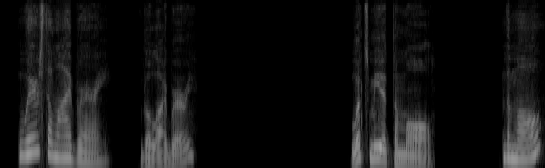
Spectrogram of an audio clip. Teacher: rising intonation to confirm information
